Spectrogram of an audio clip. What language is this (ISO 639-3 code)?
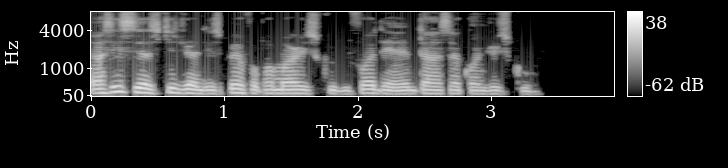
pcm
